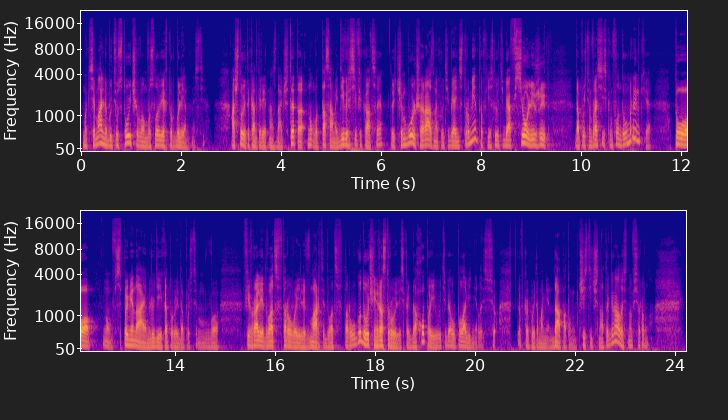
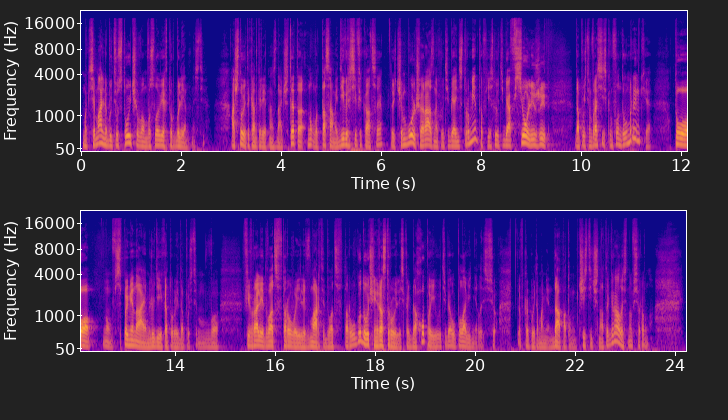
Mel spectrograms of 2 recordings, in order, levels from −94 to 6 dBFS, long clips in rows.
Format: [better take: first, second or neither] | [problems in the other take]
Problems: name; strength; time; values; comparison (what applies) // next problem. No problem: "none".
second | muffled; slightly; fading above 1.5 kHz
